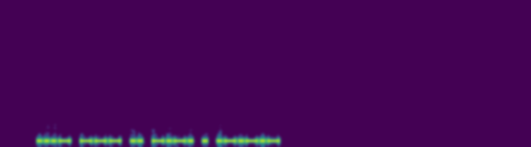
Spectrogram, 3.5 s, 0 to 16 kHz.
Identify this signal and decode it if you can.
Morse code, heard as a keyed tone, about 50 wpm, 700 Hz. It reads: VOICE.
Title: 3x Word-Spacing - Sentences from Top 500 Words - 50wpm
